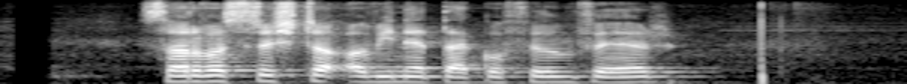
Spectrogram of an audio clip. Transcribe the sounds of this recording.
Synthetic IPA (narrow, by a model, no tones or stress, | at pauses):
sʌrbʌsresʈrʌʔʌbʱinet̪akopʰilmpʰeʌr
